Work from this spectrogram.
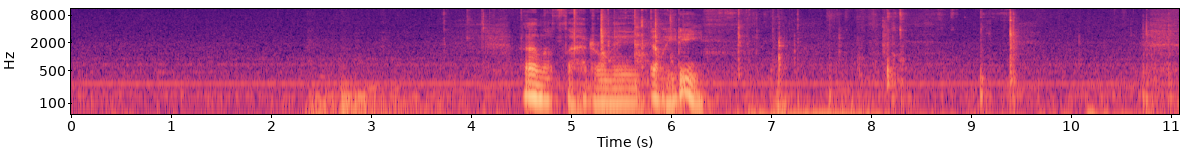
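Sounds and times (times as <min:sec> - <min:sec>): faint steady hum: 0:00.0 - 0:11.0
light clicks and knocks: 0:05.0 - 0:08.4.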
